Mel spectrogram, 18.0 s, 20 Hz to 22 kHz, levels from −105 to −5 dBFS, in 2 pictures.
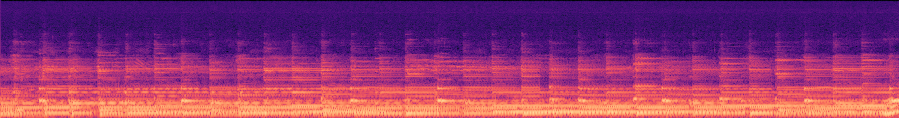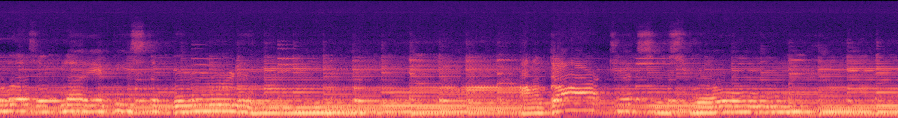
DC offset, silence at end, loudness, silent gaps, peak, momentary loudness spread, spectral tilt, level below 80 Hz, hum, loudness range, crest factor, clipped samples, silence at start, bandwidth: under 0.1%; 0 s; -20 LUFS; none; -6 dBFS; 4 LU; -9 dB/octave; -48 dBFS; none; 2 LU; 12 dB; under 0.1%; 0 s; 8.2 kHz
